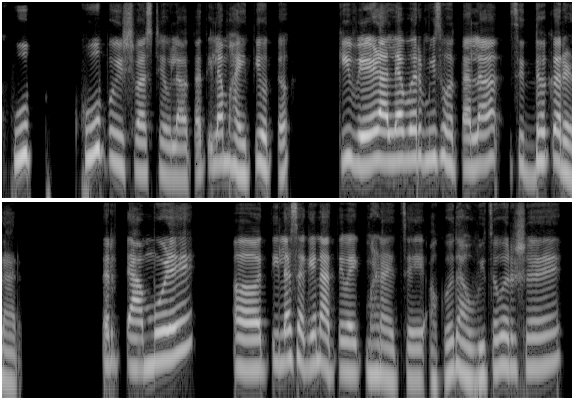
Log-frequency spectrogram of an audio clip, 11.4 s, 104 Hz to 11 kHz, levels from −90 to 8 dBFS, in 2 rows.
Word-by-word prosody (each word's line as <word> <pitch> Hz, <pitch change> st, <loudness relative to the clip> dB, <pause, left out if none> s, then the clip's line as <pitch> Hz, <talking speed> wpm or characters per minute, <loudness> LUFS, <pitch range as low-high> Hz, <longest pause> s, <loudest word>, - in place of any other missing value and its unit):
खूप, 270 Hz, +2 st, +2 dB, 0.5 s
खूप 290 Hz, +1 st, +1 dB
विश्वास 210 Hz, -5 st, -2 dB
ठेवला 175 Hz, -3 st, -4 dB
होता. 170 Hz, -, -6 dB
तिला 240 Hz, -, 0 dB
माहिती 220 Hz, -2 st, -1 dB
होतं 210 Hz, -5 st, -1 dB, 0.5 s
की 265 Hz, +2 st, +3 dB
वेळ 240 Hz, 0 st, +7 dB
आल्यावर 255 Hz, +1 st, +5 dB
मी 260 Hz, 0 st, -1 dB
स्वतःला 235 Hz, -1 st, 0 dB, 0.2 s
सिद्ध 230 Hz, +1 st, -1 dB
करणार. 185 Hz, -, 0 dB, 0.8 s
तर -, -, -3 dB
त्यामुळे 250 Hz, +9 st, +4 dB, 0.4 s
अ, 220 Hz, -, -1 dB, 0.3 s
तिला 245 Hz, +1 st, 0 dB
सगळे 235 Hz, -4 st, 0 dB
नातेवाईक 200 Hz, -4 st, 0 dB
म्हणायचे, 170 Hz, -3 st, -5 dB
"अगं, 160 Hz, +4 st, -7 dB
10चं 175 Hz, -5 st, -2 dB
चं 205 Hz, +4 st, -7 dB
वर्ष 220 Hz, -1 st, -2 dB
आहे 225 Hz, +3 st, -2 dB
225 Hz, 140 wpm, -23 LUFS, 195-250 Hz, 0.8 s, वेळ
